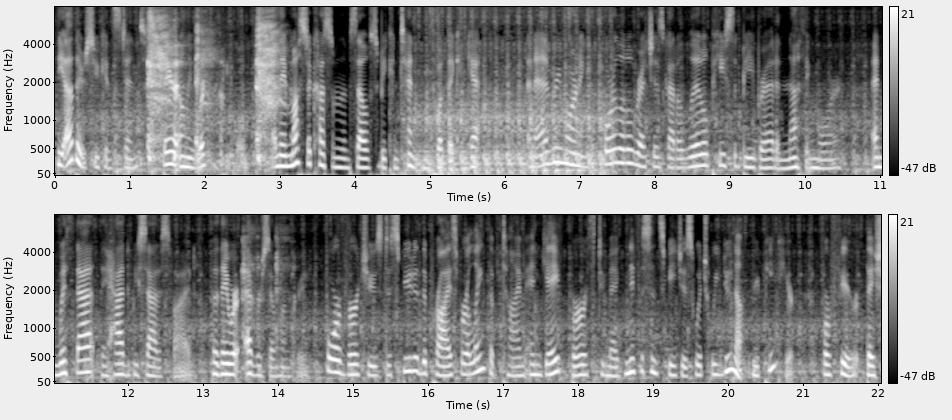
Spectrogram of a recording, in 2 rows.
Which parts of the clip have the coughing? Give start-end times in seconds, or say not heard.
1.1-3.2, 13.5-14.2.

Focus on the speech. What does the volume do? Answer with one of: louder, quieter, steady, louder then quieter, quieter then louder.
steady.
